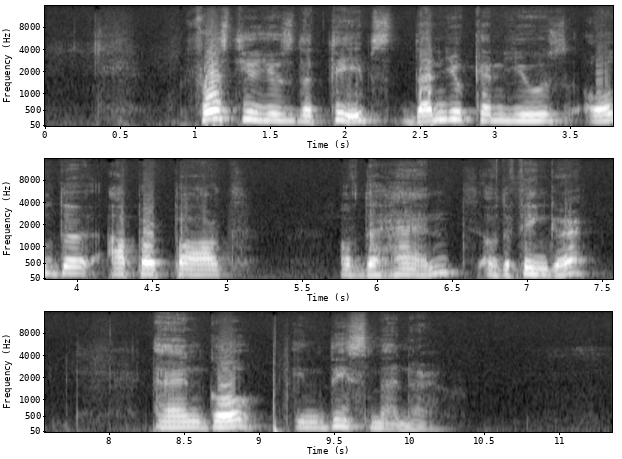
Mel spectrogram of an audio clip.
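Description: A middle-aged man speaks calmly and clearly nearby.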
